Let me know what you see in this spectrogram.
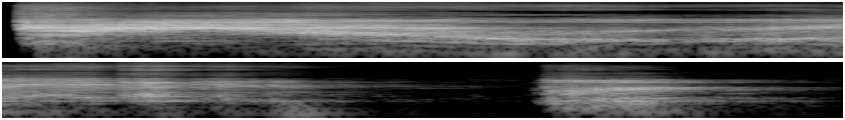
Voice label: dying, en US; Vel'Koz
